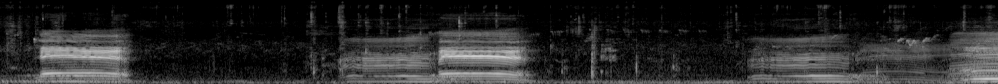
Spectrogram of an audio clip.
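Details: Tame cattle herded through a rice field: three drawn-out, harmonic lowing calls about a second each, one near the start, one midway and one at the end, with quiet background between.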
